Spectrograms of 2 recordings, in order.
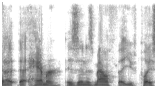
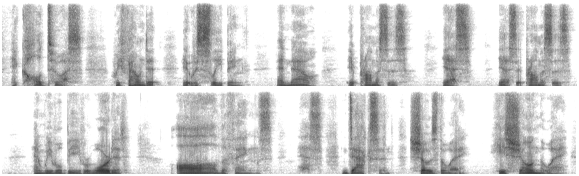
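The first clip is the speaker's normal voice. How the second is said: terrified, frightened muttering. Voicing a frightened man asked what he found, terrified muttering. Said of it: "looking at Harleth like terrified".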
